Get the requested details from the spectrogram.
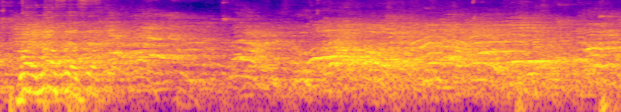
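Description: A large crowd cheers and shouts loudly nearby.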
